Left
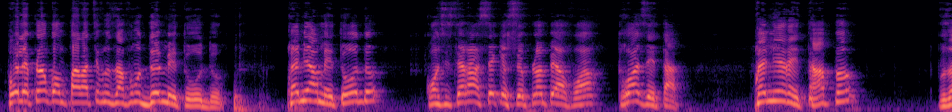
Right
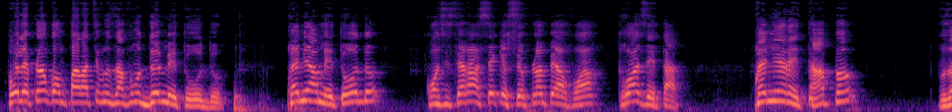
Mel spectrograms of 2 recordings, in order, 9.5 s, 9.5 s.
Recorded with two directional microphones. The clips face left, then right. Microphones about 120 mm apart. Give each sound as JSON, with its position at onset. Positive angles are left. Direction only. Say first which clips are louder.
{"t": 0.0, "sound": "a man's voice", "louder": "even", "side_deg": 15}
